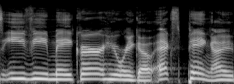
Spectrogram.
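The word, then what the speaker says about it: XPeng: Xping. I pronounced that right.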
